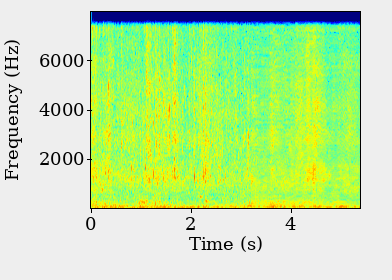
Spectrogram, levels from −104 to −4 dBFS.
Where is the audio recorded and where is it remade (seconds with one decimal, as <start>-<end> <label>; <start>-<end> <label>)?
0.0-3.2 recorded; 3.2-5.4 remade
